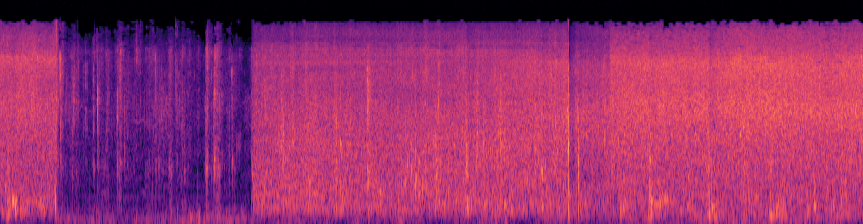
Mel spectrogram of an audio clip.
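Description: Horses' hooves clopping and splashing over river stones and gravel, scattered knocks over the steady rush of a mountain river. The sound drops away for about two seconds shortly after the start, then returns.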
